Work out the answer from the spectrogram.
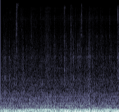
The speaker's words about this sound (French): Dans les vastes plaines jaunies de l'Alberta, la petite voiture supporte mal les rafales.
